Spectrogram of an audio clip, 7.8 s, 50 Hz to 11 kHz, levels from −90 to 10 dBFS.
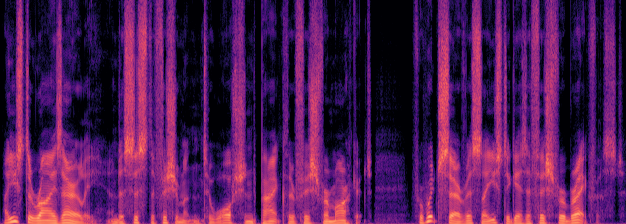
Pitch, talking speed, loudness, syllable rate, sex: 110 Hz, 215 wpm, -17 LUFS, 5.1 syllables/s, male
